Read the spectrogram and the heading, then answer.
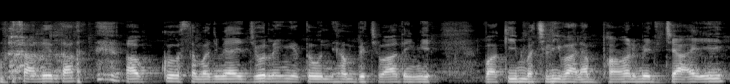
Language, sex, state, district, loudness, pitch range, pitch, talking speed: Hindi, male, Chandigarh, Chandigarh, -15 LUFS, 125-130 Hz, 130 Hz, 140 wpm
